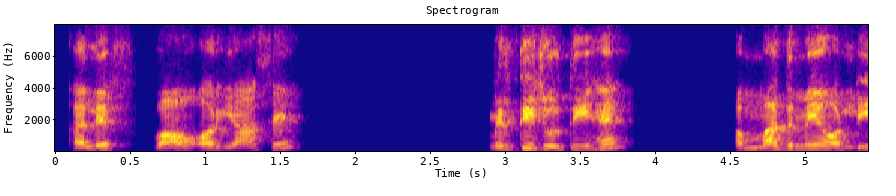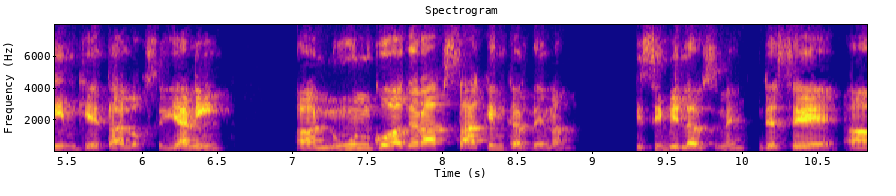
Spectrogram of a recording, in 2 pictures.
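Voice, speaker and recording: A man's voice: fairly high pitch, a bit bright, muffled recording. A man teaching Arabic grammar in a recorded lecture, explaining patiently and drawing out sounds when he demonstrates them.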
